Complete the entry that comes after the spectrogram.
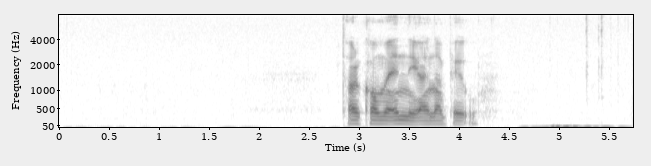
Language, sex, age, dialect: Faroese, male, 15-35, Norðurstreymoy/Eysturoy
